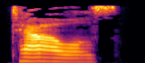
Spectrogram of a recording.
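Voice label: "towels", British English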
